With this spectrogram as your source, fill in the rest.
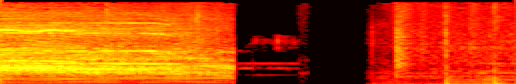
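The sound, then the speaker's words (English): A church audience at a Sunday Valentine service shouts praise in a loud roar of many voices cheering and yelling. It cuts to a sudden near-silent gap, then the crowd's noise swells back in. “lift your voice and give the Lord a loud shout of praise? Come on, one more time, lift your voice and give him a scream of”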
